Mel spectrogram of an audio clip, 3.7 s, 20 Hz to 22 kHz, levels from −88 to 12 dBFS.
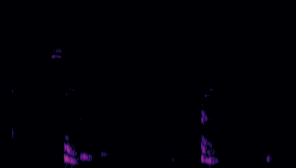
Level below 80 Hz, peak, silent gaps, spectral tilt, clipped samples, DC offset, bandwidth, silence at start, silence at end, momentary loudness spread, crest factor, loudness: under -90 dBFS; -36 dBFS; 1.39-1.90 s, 1.99-2.13 s, 2.46-2.51 s, 2.84-3.23 s; -7 dB/octave; under 0.1%; under 0.1%; 6.8 kHz; 0.65 s; 0.35 s; 12 LU; 24 dB; -55 LUFS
